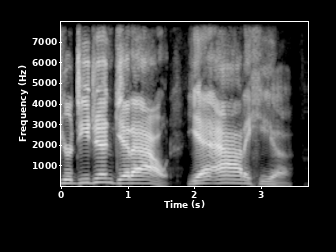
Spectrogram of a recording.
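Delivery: fake Boston accent, drawn-out "yeah". Joking with the other speaker about the audience, in a put-on boston accent. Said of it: "What accent was that?".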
